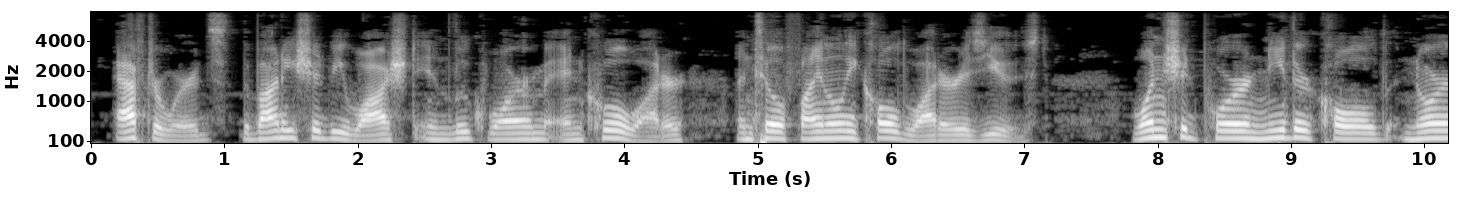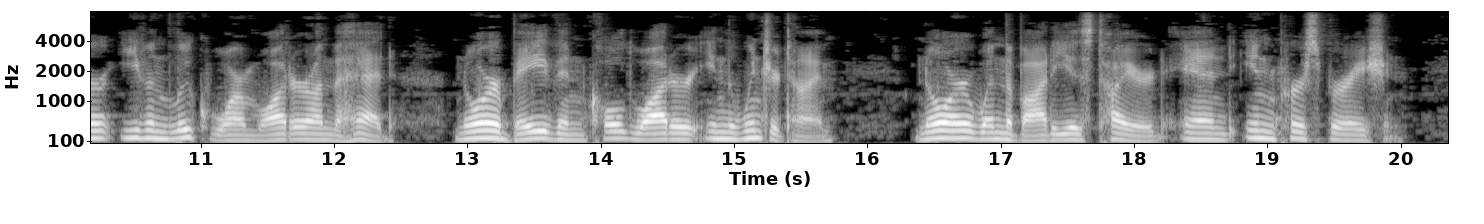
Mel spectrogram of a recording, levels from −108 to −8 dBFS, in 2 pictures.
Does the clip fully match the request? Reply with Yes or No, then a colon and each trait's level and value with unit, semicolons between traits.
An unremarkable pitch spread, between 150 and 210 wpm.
No: average, 4.0 semitones; average, 140 wpm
